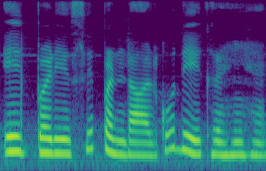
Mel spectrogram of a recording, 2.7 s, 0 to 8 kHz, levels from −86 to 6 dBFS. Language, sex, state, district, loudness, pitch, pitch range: Hindi, female, Chhattisgarh, Raipur, -15 LUFS, 210 Hz, 190-235 Hz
